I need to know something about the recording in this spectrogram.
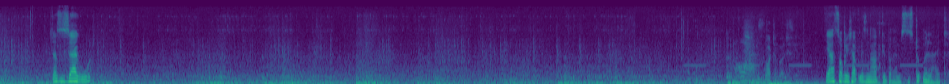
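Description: A bus engine hums low and steady as the bus drives along.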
